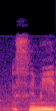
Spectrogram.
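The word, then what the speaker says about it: 鷲見: すみ、鷲見じゃない、すみって読むのか。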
